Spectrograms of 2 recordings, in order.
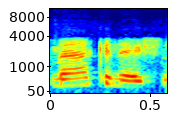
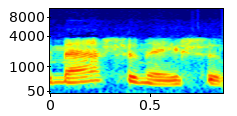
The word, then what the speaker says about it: machination: heart C but yet it's machination and so many people say machination nowadays yeah alright thank you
